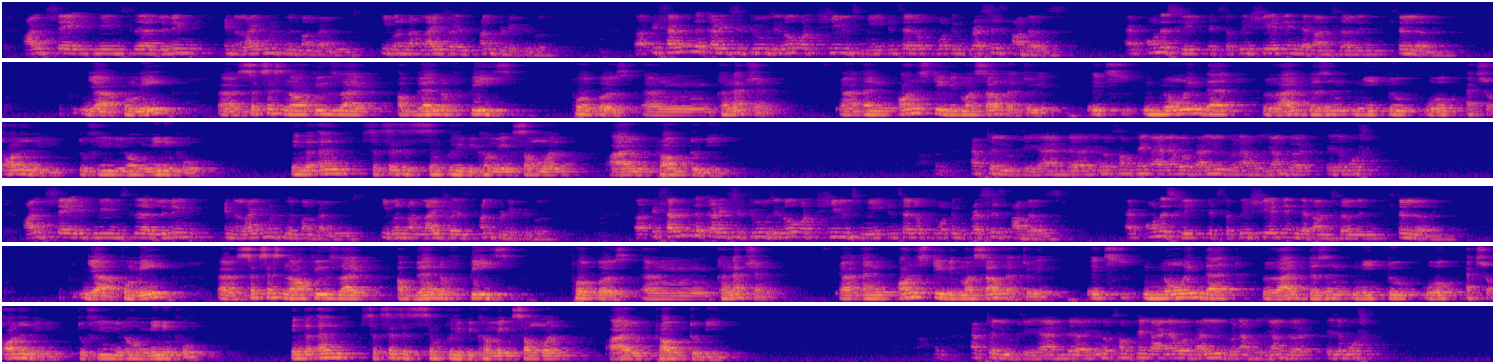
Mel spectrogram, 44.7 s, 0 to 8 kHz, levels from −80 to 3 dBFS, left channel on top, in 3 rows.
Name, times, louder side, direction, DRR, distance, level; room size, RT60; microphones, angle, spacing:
voice 1, 0.2-1.9 2.2-3.5 3.8-5.5 6.3-10.6 11.2-14.5 39.1-43.5, right 1 dB, 15° right, -5 dB, 0.7 m, -34 dB
voice 2, 15.6-16.5 17.1-18.5 18.9-20.0 20.6-22.6 23.3-25.3 25.8-27.1 27.5-29.4 29.6-31.8 32.7-35.4 35.9-37.0, right 1 dB, 55° right, -1 dB, 0.6 m, -26 dB
2.3 x 2.1 x 3.9 m, 0.72 s
head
